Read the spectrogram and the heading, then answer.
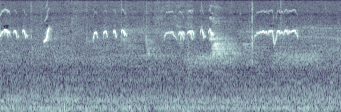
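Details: Baby chickens, colourful, give short runs of three or four quick high peeps, then a longer rippling series, with steady low background noise.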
